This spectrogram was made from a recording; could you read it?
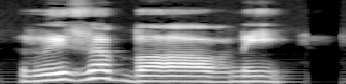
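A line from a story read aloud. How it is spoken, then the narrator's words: Muttering through teeth. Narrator (Russian): Сквозь зубы пробормотала Раиса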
